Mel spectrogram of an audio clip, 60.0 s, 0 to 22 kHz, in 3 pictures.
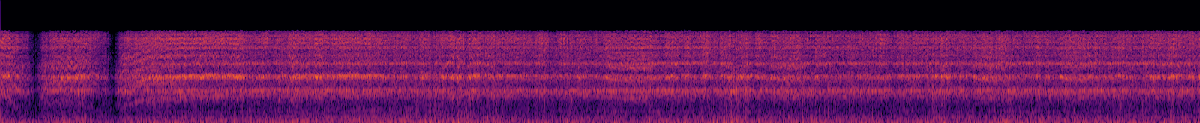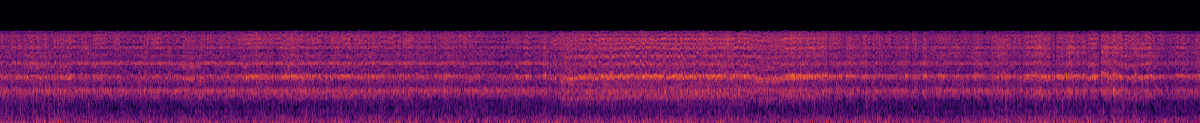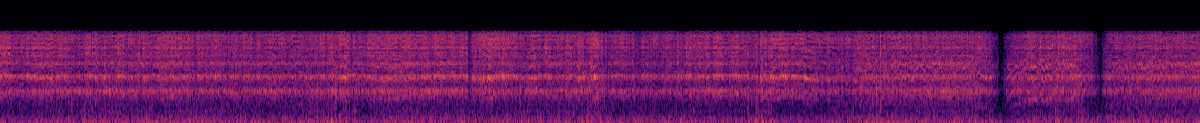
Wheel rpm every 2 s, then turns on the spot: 110, 180, 230, 240, 240, 220, 220, 230, 230, 230, 230, 230, 230, 230, 230, 200, 210, 230, 230, 230, 230, 230, 230, 230, 220, 230, 220, 200, 140, 140.
none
